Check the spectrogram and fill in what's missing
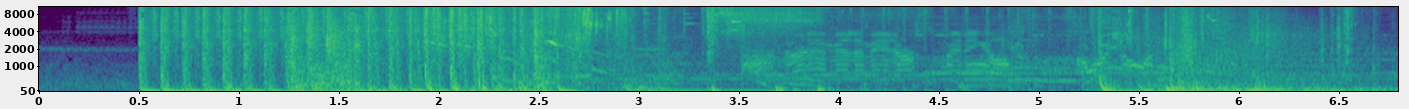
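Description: Heavy, rapid gunfire from a strafe run in Call of Duty Black Ops Cold War sweeps across a match, sustained and loud with dense overlapping bursts and crashing impacts.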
